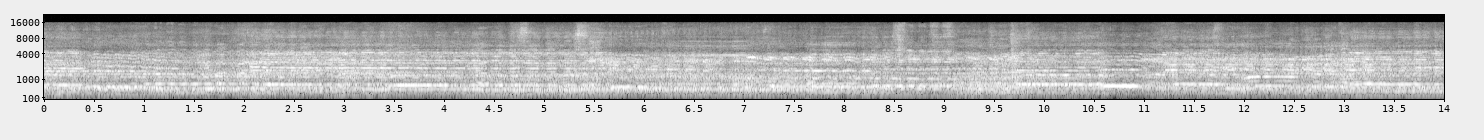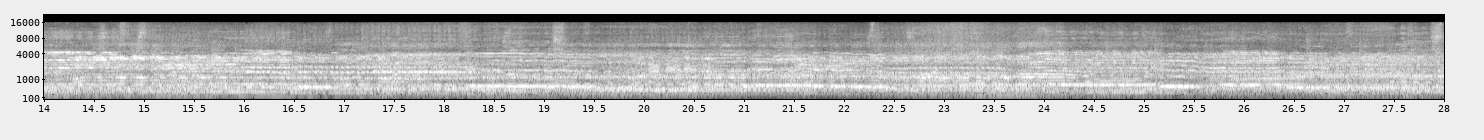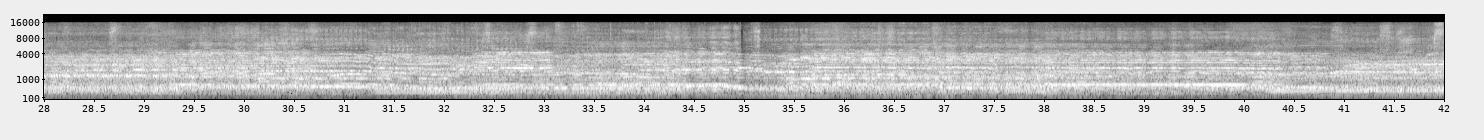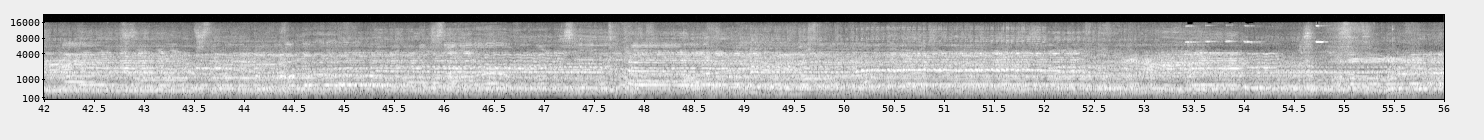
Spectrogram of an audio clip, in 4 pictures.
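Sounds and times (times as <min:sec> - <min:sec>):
group of voices singing in harmony: 0:00.0 - 0:56.0.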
